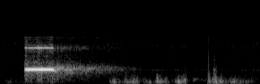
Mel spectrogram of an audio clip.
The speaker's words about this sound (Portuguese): Por favor, digite pausadamente o número da matrícula após o bip.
